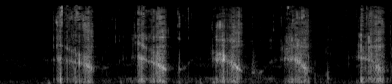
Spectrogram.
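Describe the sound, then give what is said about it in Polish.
Crunchy bites and chewing of a pickle by a woman ASMR artist: five distinct wet crunches spaced roughly evenly apart, loud, with brief quiet gaps between them and no talking. “Ja mam taką artystkę, którą bardzo podziwiam, a którą wy mogliście już gdzieś zobaczyć w sieci z innych okazji, bo to jest kobieta, która może Wam się skarżyć z ogórkiem i z tym odgłosem.”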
